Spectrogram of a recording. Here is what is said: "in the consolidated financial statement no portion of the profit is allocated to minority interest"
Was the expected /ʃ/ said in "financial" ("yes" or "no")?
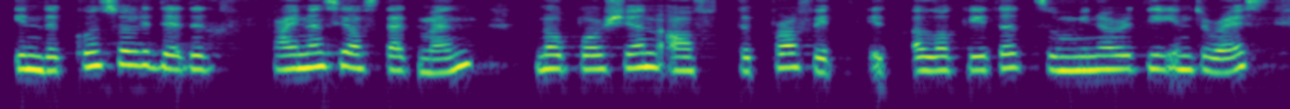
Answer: no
